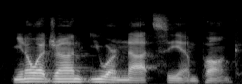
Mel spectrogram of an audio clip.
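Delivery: plain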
